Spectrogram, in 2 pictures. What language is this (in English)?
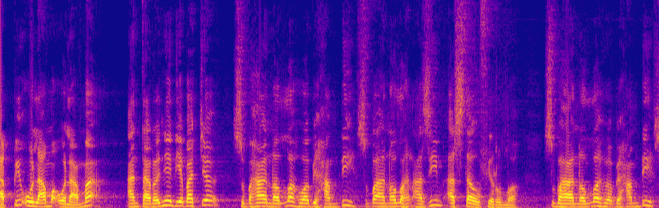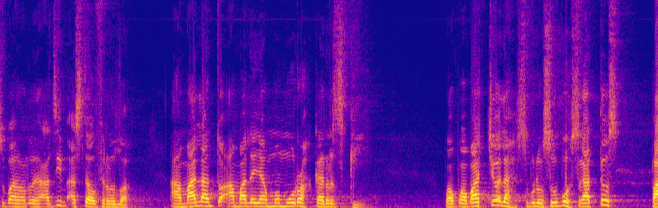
Malay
